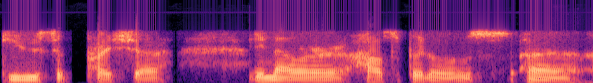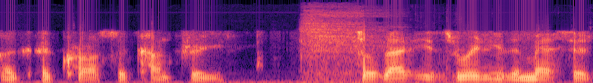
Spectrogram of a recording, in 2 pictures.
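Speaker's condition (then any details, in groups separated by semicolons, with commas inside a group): No condition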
